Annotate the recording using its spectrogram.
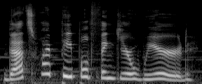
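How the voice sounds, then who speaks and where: A woman's voice: high voice, animated, unhurried. Casual muttering woman playing a game. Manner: muttering, self-deprecating, sweary. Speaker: game streamer, let's player. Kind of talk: casual gameplay commentary. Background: game music.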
